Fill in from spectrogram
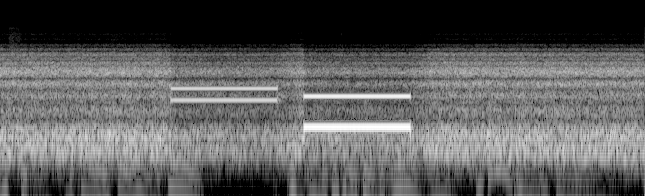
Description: Aircraft SELCAL, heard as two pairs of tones, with radio static and speech in Thai. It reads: PS-FQ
